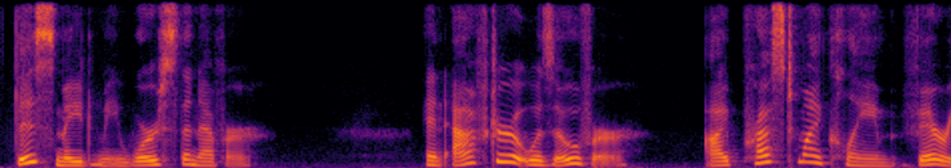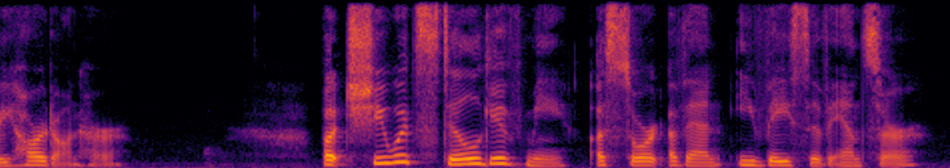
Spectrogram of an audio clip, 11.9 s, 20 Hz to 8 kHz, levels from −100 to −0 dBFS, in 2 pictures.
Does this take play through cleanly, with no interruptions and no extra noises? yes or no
yes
